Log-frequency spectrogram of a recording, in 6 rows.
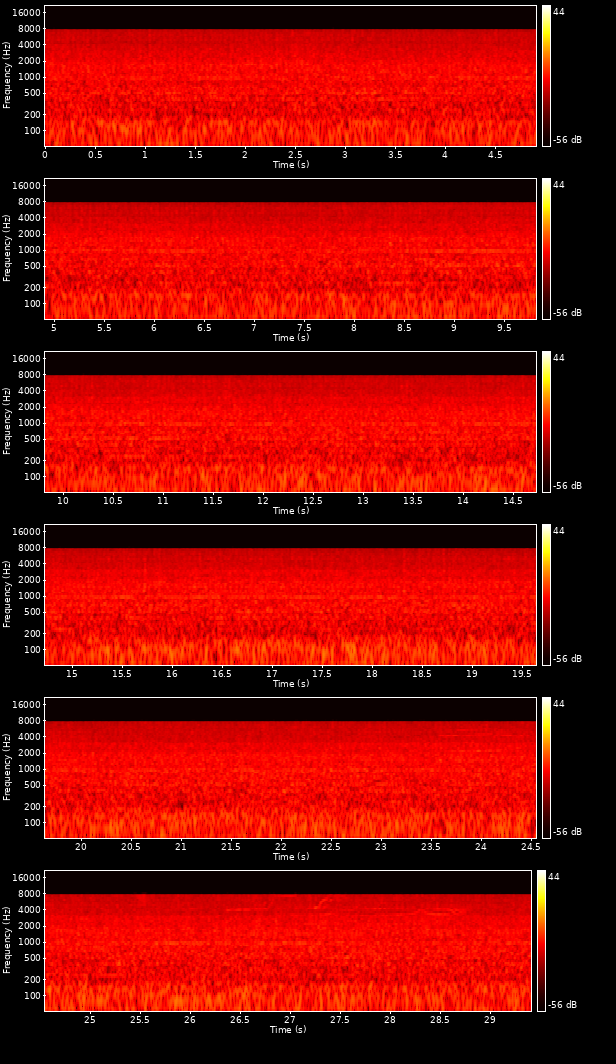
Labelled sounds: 23.6	24.2	killer whale, southern resident, 3.8 to 5.5 kHz
27.5	28.8	killer whale, southern resident, 3.2 to 4.4 kHz

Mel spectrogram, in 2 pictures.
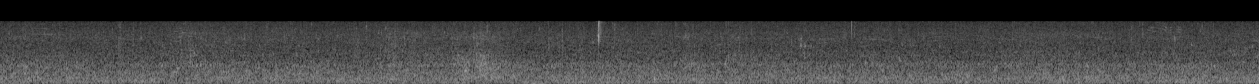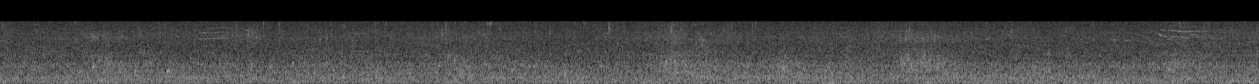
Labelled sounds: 0.3	0.6	Pacific white-sided dolphin, 4.0 to 4.1 kHz
14.6	15.0	Pacific white-sided dolphin, 3.2 to 5.8 kHz
24.2	24.7	Pacific white-sided dolphin, 3.6 to 5.2 kHz

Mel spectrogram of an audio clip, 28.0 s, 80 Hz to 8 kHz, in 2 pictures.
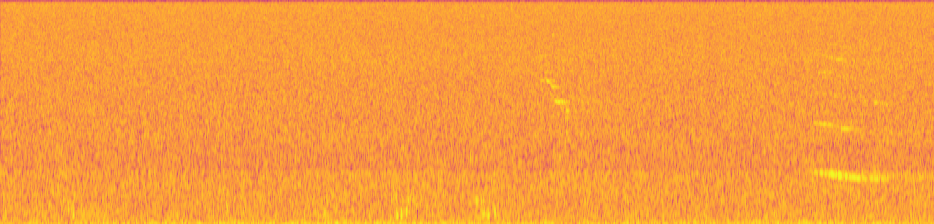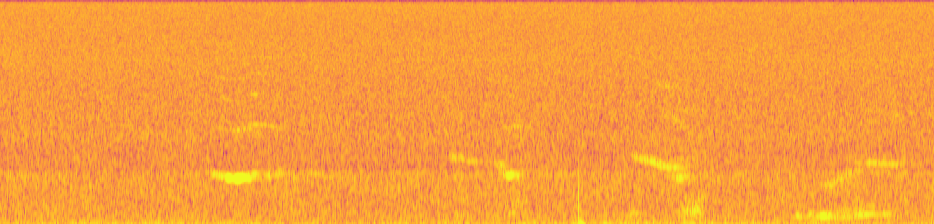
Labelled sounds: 8.1	8.6	humpback whale, 1.9 to 2.8 kHz
12.2	12.5	humpback whale, 1.4 to 1.6 kHz
17.7	18.0	humpback whale, 1.4 to 1.5 kHz
20.9	21.2	humpback whale, 0.83 to 1.0 kHz
23.5	24.2	humpback whale, 0.80 to 1.1 kHz
27.0	27.5	humpback whale, 0.80 to 0.96 kHz

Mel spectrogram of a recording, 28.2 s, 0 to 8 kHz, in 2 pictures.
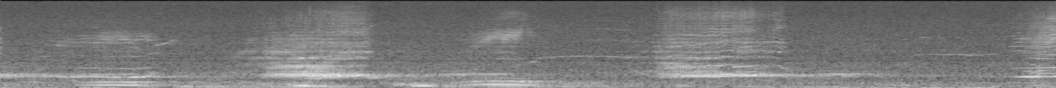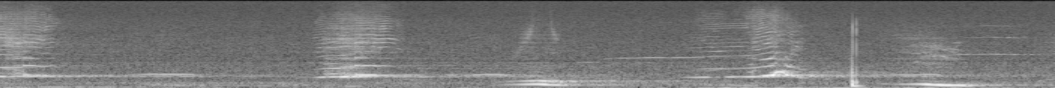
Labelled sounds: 0.6	2.4	humpback whale, 1.6 to 2.5 kHz
3.1	3.9	humpback whale, 1.1 to 1.4 kHz
6.3	7.9	humpback whale, 0.90 to 2.9 kHz
9.0	10.5	humpback whale, 1.2 to 3.0 kHz
12.4	13.1	humpback whale, 1.0 to 1.2 kHz
13.4	14.0	humpback whale, 0.90 to 1.7 kHz
14.3	14.9	humpback whale, 0.86 to 3.5 kHz
18.3	19.6	humpback whale, 1.8 to 4.4 kHz
22.3	24.7	humpback whale, 0.83 to 5.3 kHz
26.3	27.6	humpback whale, 0.86 to 3.5 kHz

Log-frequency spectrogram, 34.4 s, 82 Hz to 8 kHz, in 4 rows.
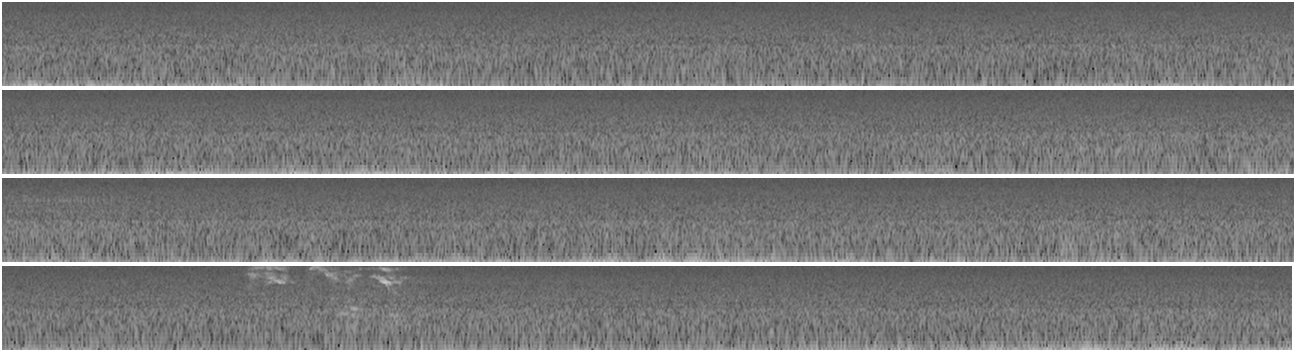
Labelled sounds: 27.5	27.8	killer whale, northern resident, 6.2 to 7.4 kHz
28.2	28.5	killer whale, northern resident, 5.9 to 6.9 kHz

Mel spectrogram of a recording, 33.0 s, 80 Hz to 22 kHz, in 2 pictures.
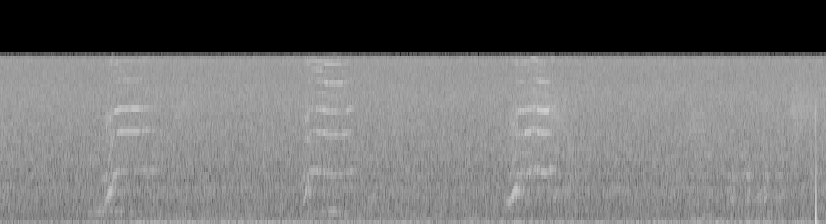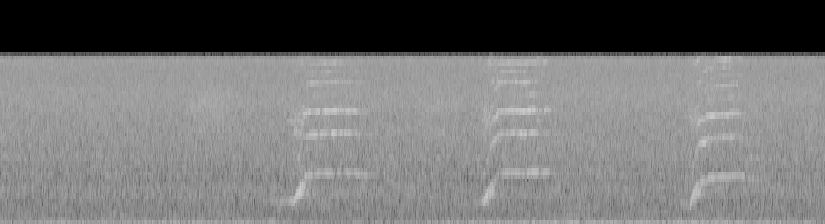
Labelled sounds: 2.2	3.0	humpback whale, 0.80 to 7.3 kHz
6.1	7.0	humpback whale, 0.83 to 8.0 kHz
10.2	11.0	humpback whale, 0.90 to 8.0 kHz
13.8	14.1	humpback whale, 2.7 to 2.8 kHz
22.2	23.7	humpback whale, 0.80 to 8.0 kHz
26.2	27.4	humpback whale, 0.80 to 8.0 kHz
30.4	31.4	humpback whale, 0.80 to 7.7 kHz

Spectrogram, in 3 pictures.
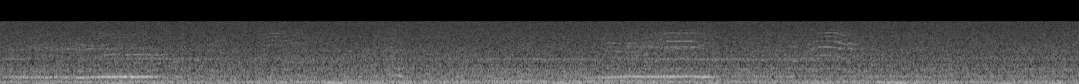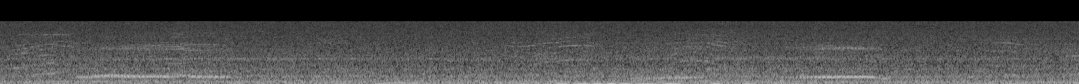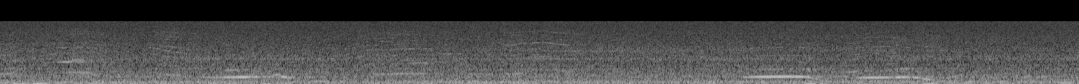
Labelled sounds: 1.2	1.5	humpback whale, 1.4 to 1.6 kHz
6.7	7.0	humpback whale, 2.8 to 3.0 kHz
8.2	8.6	humpback whale, 2.0 to 3.0 kHz
11.1	11.5	humpback whale, 2.1 to 4.1 kHz
12.7	12.9	humpback whale, 2.5 to 2.6 kHz
16.1	16.6	humpback whale, 2.2 to 2.8 kHz
18.9	19.5	humpback whale, 1.9 to 2.2 kHz
20.7	21.7	humpback whale, 1.4 to 2.8 kHz
22.2	22.4	humpback whale, 0.99 to 1.2 kHz
25.4	25.8	humpback whale, 1.9 to 2.0 kHz
26.6	27.4	humpback whale, 1.7 to 2.8 kHz

